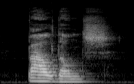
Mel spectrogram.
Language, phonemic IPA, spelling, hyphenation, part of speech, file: Dutch, /ˈpaːl.dɑns/, paaldans, paal‧dans, noun, Nl-paaldans.ogg
- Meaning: a pole dance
